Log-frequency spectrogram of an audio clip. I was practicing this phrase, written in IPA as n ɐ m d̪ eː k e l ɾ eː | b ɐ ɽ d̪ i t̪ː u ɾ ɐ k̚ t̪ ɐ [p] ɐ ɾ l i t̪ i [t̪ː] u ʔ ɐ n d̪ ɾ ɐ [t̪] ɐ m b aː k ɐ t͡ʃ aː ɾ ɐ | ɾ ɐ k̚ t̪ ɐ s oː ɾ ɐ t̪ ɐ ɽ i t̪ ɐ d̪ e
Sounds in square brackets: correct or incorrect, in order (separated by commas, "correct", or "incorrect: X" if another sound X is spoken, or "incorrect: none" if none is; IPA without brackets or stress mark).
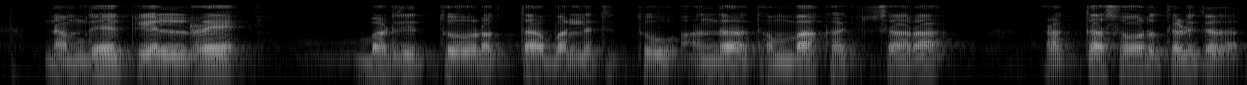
incorrect: b, correct, correct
